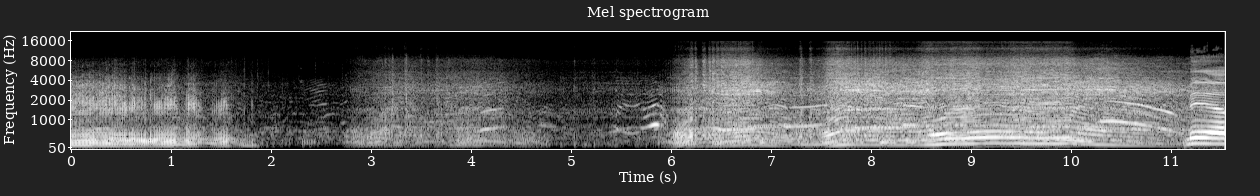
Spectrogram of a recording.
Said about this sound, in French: Il se bat avec lui-même, il se bat avec sa moto, Anthony Baz.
